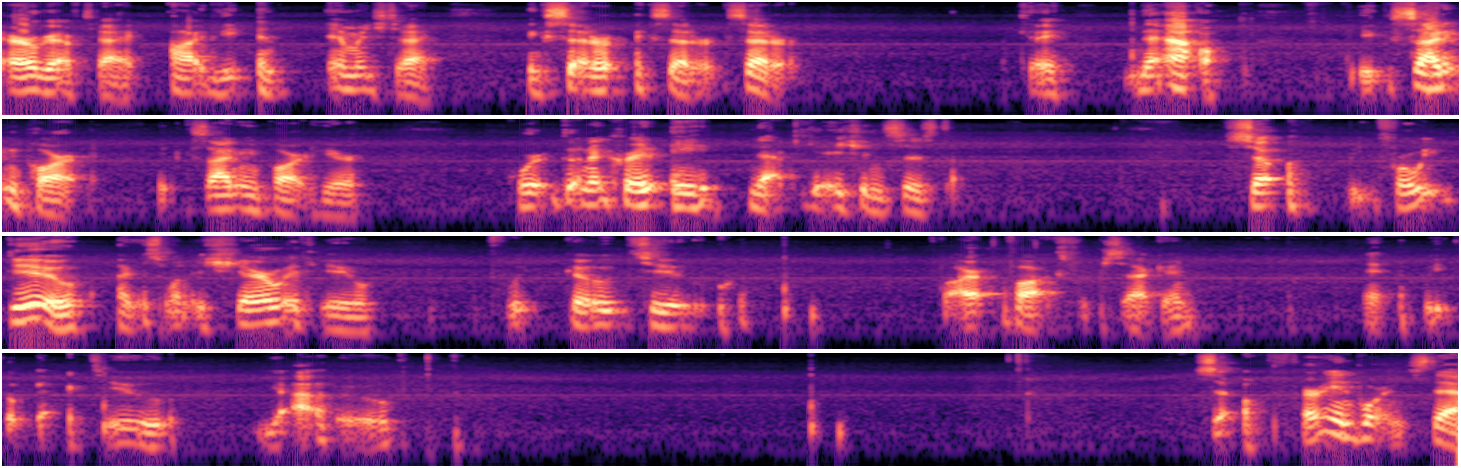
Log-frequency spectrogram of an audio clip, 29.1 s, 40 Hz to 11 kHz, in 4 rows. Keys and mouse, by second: 5.5 click, 18.3 click, 19.3 super+n, 22.3 click, 23.5 y, 25.5-27.5 typing, 25.7 click.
